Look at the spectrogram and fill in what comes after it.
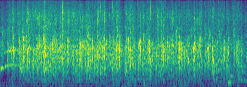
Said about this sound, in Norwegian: Dere må gi en stor applaus, forfatteren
